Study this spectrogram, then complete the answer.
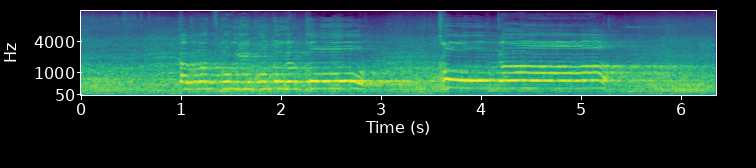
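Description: A young man shouts out long, drawn calls in an echoing hall.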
